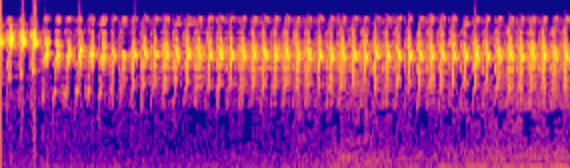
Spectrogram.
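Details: Lovebird singing in the long unbroken 'nyambung kuntilanak' style, recorded as tutor material for shrikes: a fast, steady chattering trill of sharp high notes, starting slightly higher then holding level for nearly six seconds, with a faint low hum beneath.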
